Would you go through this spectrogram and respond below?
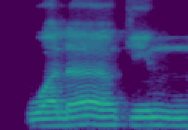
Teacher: Walakin didengungkan, ya, ditahan 2 harokat.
